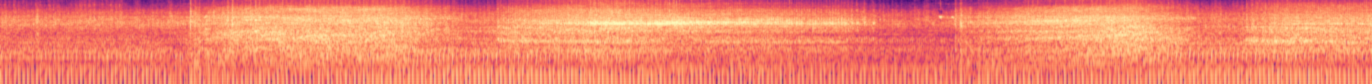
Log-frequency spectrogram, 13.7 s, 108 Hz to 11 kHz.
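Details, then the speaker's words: Atco Royale B24E cylinder mower engine after carb clean: steady even beat, brief rev dips as drive engages under load, quick recovery without hunting; running smoothly. "so I think that's a lot better you hear it's like when you engage you see the ribs just sort of do go down a little bit but then um it just picks right up and seems to be okay"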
